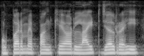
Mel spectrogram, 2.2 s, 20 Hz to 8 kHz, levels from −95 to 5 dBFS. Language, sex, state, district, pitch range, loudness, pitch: Hindi, male, Jharkhand, Garhwa, 130-140 Hz, -16 LUFS, 135 Hz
